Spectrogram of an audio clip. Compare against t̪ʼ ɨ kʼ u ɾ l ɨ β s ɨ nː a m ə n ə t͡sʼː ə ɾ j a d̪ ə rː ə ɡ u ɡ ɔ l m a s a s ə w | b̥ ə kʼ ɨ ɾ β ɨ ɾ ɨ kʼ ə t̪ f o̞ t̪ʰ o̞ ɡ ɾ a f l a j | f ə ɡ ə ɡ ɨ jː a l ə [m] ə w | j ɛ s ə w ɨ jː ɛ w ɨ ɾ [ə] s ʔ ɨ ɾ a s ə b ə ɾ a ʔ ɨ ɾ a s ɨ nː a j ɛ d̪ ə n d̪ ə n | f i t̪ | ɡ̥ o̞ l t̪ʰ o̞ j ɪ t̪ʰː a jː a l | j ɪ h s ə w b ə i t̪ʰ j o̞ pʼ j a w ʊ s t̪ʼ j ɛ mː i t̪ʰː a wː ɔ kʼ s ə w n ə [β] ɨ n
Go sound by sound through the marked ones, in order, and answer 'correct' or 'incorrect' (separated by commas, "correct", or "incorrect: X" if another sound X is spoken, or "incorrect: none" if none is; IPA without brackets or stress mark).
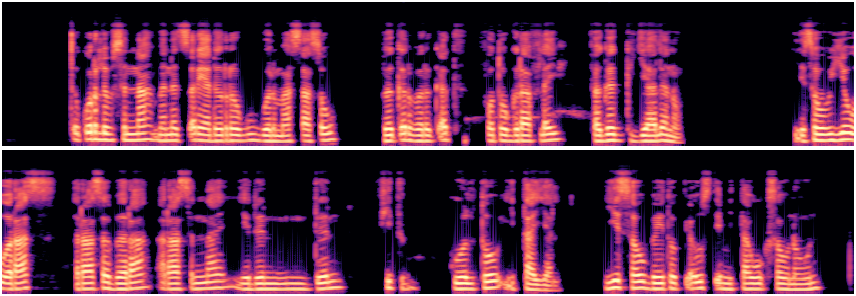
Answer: incorrect: n, incorrect: a, incorrect: w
